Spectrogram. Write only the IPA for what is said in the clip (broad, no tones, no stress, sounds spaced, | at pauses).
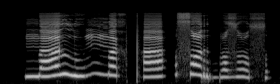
n̪ a lː u mː a x pʰ a | sˤ ɘ r b ʊ zˤ u sˤ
